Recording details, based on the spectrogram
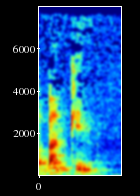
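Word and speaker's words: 萬金: Esa imagen la llevaron a una ciudad que se llama Banqing, por lo menos así la pronuncian en taiwanés. En chino eso como que se pronuncia Wanjin o una cosa parecida.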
